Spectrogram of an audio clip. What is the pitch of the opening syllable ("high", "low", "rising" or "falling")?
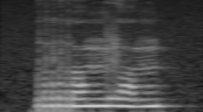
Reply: high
